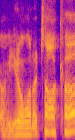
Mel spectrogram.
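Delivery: mock menacing, threatening interrogator tone. Imagining going up to the guy in the game: mock threatening tone. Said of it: "I'd go up to the guy and be like".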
